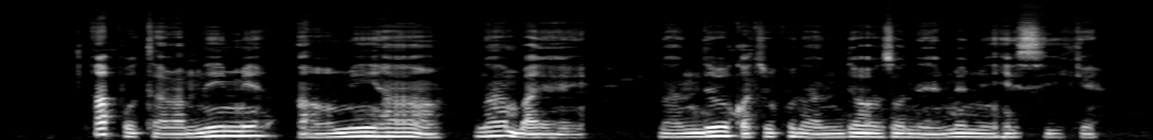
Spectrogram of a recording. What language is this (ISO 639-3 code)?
ibo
